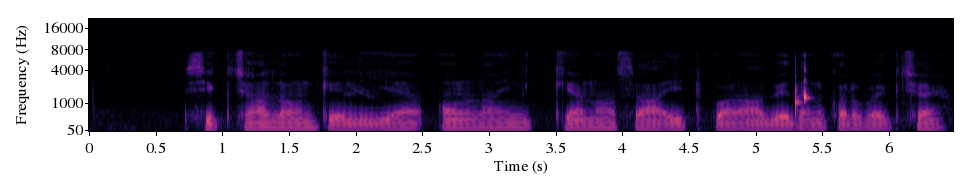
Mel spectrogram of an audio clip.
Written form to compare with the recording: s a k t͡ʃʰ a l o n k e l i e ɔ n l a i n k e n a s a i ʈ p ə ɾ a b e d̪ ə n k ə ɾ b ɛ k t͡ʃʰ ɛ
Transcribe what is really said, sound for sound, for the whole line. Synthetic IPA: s i k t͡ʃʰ a l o n k e l i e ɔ n l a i n k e n a s a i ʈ p ə ɾ a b e d̪ ə n k ə ɾ b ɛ k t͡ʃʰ ɛ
